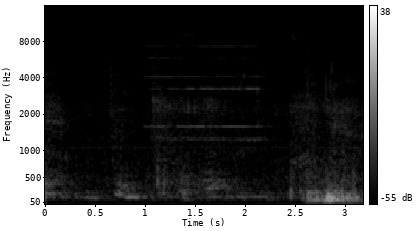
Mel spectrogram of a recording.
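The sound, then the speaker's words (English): A mobile phone rings during a municipal meeting with a steady electronic tone lasting about a second over a low background murmur, followed by a louder low thump or shuffle near the end. “turn your phone off.”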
